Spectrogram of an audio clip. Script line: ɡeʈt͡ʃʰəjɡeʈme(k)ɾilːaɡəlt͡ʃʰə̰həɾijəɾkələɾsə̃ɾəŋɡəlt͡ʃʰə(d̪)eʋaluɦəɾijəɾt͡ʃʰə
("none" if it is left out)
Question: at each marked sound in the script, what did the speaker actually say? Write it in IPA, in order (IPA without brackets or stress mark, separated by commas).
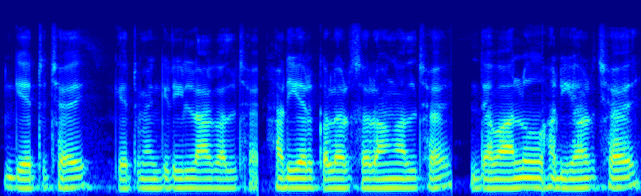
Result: ɡ, d̪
